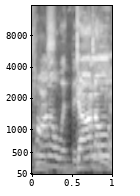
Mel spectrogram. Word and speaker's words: Domhnall: Dominal.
